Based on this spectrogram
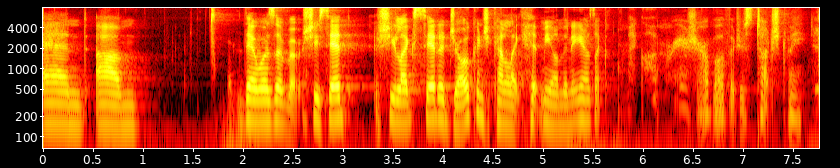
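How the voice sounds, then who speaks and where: A woman with a New Zealand accent talks at a fairly quick pace and a fairly low pitch, with fairly even intonation. Her loudness swings widely, and she leaves long, frequent pauses. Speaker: fitness trainer. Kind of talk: interview. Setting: studio.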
